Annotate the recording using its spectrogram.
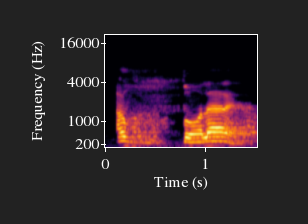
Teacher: dha itu ujung gigi seri, ujung lidah menempel ke ujung gigi seri atas. Jadi ujung sama ujung ya.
